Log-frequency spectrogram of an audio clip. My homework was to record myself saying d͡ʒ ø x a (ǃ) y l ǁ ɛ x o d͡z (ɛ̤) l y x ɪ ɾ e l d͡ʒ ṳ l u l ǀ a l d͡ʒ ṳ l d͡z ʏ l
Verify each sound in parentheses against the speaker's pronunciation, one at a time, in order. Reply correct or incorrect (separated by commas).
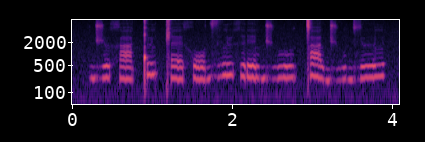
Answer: correct, correct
